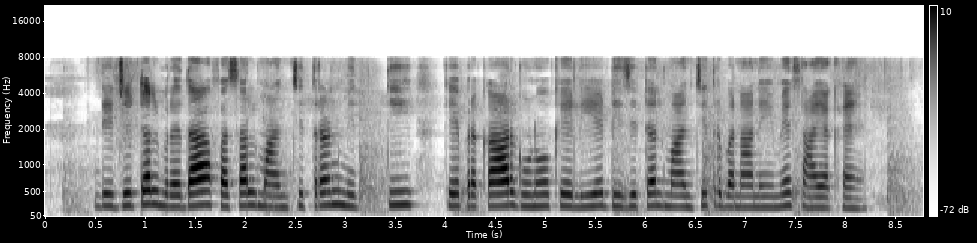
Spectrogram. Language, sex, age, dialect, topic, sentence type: Hindi, female, 18-24, Hindustani Malvi Khadi Boli, agriculture, statement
